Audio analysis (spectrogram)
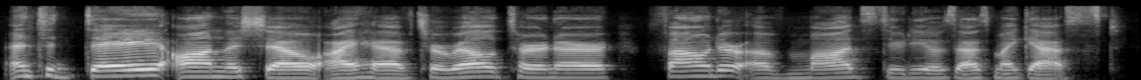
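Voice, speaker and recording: A woman's voice: lowish voice, unhurried. A woman with an American accent hosting a chatty podcast interview. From North Dakota, American Midwest. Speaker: podcast host.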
